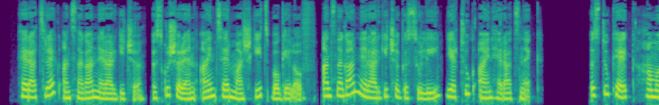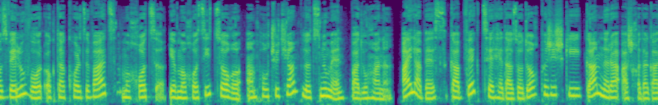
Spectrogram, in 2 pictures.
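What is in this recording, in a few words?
Armenian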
